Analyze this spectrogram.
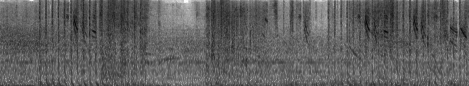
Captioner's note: none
